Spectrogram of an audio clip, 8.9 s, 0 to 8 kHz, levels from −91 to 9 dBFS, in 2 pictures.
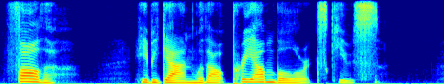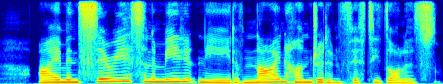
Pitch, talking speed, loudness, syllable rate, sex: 215 Hz, 135 wpm, -20 LUFS, 4.7 syllables/s, female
